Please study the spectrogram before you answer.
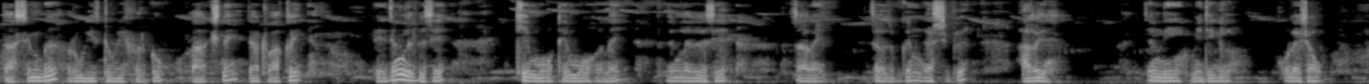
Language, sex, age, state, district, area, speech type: Bodo, male, 45-60, Assam, Kokrajhar, rural, spontaneous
